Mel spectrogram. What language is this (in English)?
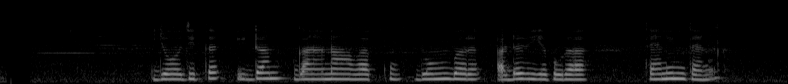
Sinhala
